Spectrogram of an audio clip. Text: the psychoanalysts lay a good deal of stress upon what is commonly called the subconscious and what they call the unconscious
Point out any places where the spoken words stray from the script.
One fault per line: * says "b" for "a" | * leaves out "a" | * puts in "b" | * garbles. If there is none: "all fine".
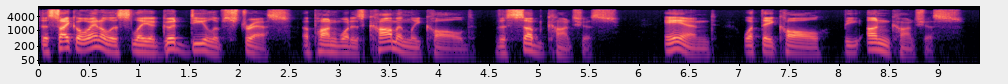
all fine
